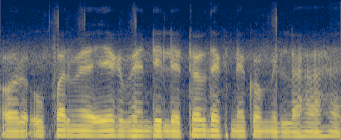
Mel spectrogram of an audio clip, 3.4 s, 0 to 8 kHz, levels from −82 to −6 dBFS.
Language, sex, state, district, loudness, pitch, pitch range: Hindi, male, Maharashtra, Gondia, -16 LUFS, 100 Hz, 100-105 Hz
